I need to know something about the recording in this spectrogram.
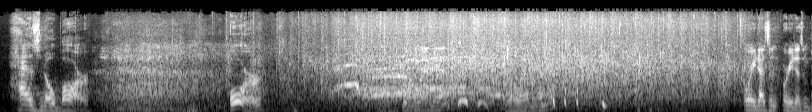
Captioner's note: applause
